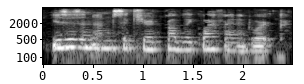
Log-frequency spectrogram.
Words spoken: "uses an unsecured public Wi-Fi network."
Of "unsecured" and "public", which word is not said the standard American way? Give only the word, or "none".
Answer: public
